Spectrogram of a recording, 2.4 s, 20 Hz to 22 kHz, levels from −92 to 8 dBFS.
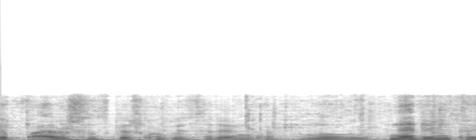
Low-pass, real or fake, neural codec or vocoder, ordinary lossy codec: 7.2 kHz; fake; codec, 16 kHz, 16 kbps, FreqCodec, smaller model; AAC, 64 kbps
